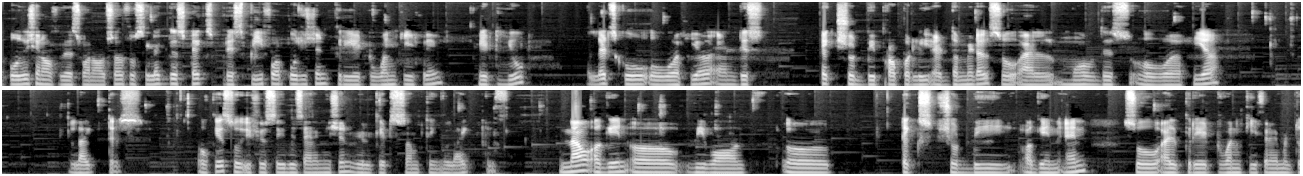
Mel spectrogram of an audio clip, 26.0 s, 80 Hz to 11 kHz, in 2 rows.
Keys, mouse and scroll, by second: 1.3 click, 2.4 p, 3.6 click, 4.7 u, 6.0-8.7 drag, 9.7-12.5 drag, 12.7 space, 13.9 click, 14.4 space, 16.7-17.6 click, 17.7 space, 18.8-19.4 click, 19.4 space, 20.5-24.5 drag.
